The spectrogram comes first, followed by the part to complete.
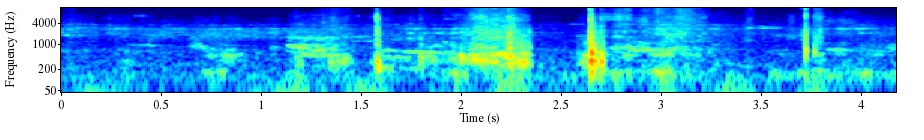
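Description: Faint handling sounds: a few light clicks and short rustles, the way plastic tubing and fittings sound when picked up and turned in the hand.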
